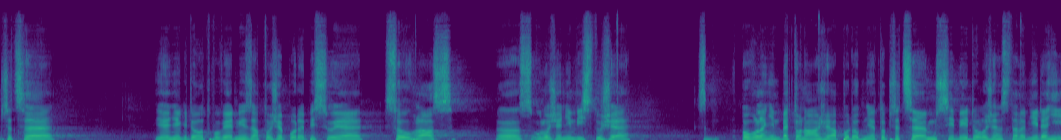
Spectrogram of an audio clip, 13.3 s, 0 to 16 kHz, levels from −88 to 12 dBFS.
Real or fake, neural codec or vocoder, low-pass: fake; codec, 44.1 kHz, 7.8 kbps, DAC; 14.4 kHz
